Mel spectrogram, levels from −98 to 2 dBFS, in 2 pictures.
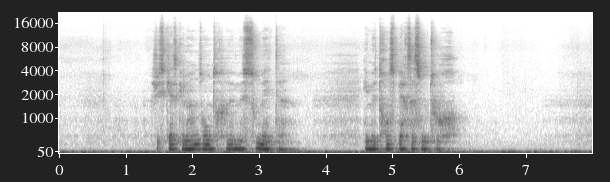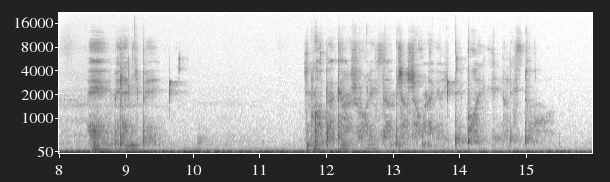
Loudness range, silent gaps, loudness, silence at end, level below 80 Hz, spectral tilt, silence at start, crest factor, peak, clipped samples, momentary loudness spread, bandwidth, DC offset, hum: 10 LU; none; -36 LUFS; 0 s; -36 dBFS; -5.5 dB/octave; 0 s; 14 dB; -18 dBFS; under 0.1%; 23 LU; 15 kHz; under 0.1%; none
